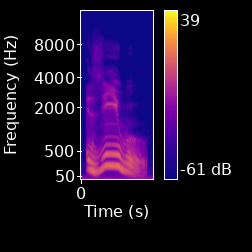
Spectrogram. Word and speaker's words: ZEWO: I'm going to tell you about a company called Zwoo. You spell it Ze Wo.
